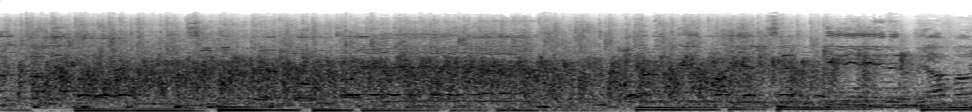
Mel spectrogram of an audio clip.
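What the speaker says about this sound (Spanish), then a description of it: "un fuerte aplauso y mil agradecimientos" Church audience applauding loudly and continuously, dense clapping with crowd noise and some voices mixed in throughout.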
